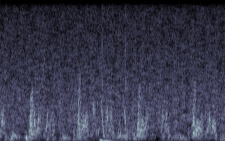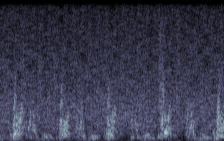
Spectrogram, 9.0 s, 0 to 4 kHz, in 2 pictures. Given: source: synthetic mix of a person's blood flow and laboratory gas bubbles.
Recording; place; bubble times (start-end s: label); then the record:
Doppler ultrasound of blood flow; precordium
1.84-2.15 s: bubbles
2.32-2.70 s: bubbles
From the record:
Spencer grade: 2 (many but less than half of the cardiac periods contain bubble signals, singularly or in groups); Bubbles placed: only in the low amplitude regions of the cardiac cycle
